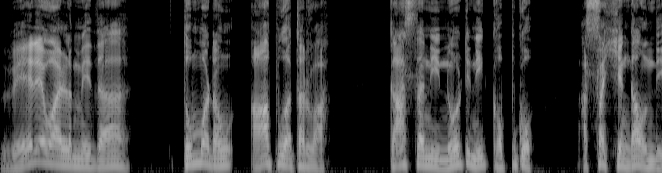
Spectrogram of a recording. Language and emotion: Telugu, disgusted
